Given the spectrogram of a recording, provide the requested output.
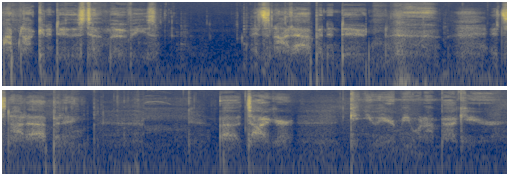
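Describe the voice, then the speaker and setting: A man whispers at a moderate pace with long, frequent pauses over noticeable background noise. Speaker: ASMR streamer. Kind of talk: ASMR live stream talk. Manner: whispered.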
